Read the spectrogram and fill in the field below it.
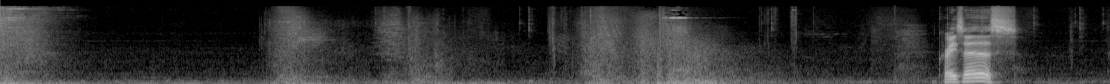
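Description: Whooshing game sound effects play.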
